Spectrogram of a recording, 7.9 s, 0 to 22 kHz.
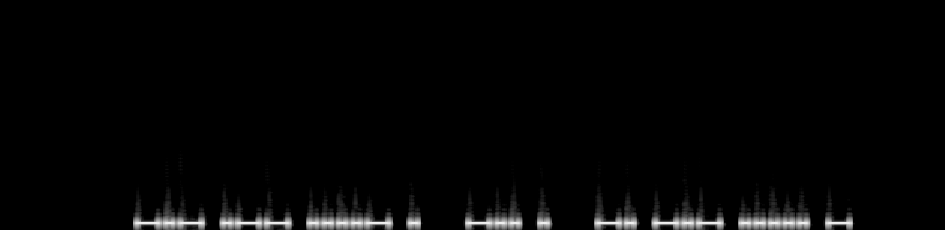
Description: Morse code, heard as a keyed tone, about 20 wpm, 700 Hz. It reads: KW4E DE NK5T
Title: USA Callsign DE Callsign - 4 Characters - 20wpm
